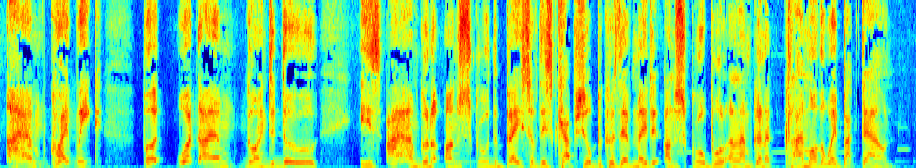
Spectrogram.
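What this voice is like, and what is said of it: Weird put-on Brazilian accent. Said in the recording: “Brazilian ... your weird accent”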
